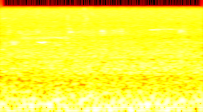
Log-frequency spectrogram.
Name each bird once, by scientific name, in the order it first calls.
Agelaius phoeniceus, Poecile atricapillus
